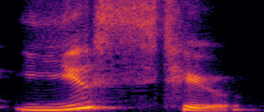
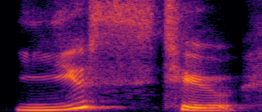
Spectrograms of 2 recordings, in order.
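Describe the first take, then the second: Both takes have the same delivery.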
